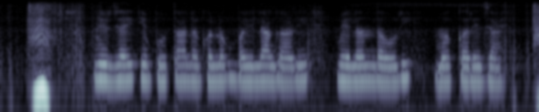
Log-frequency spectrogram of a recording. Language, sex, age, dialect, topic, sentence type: Chhattisgarhi, female, 25-30, Eastern, agriculture, statement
